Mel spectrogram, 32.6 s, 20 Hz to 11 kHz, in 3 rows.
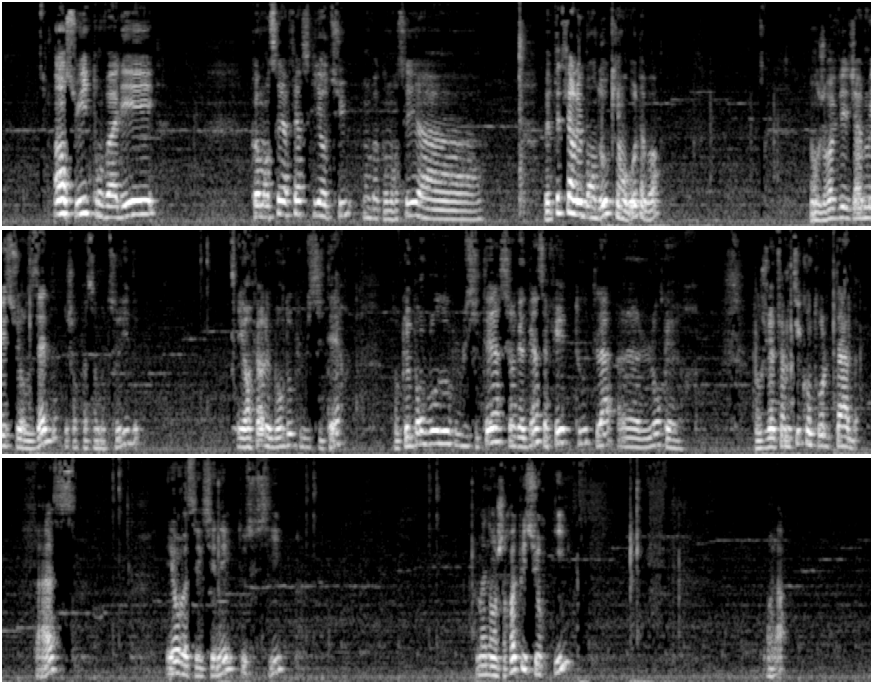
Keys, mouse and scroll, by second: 1.5 middle click, 2.1-4.8 middle drag, 9.2 middle click, 11.3 z, 14.5-16.0 middle drag, 21.3 ctrl+Tab, 24.0-29.0 right drag.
